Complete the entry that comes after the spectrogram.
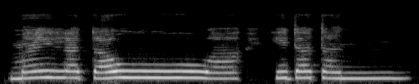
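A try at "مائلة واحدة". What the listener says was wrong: Excellent. Well done. Really nice read.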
